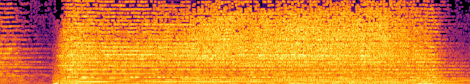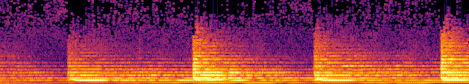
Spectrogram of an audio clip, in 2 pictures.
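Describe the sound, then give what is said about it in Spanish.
Church bells toll loudly, a rich clanging peal with long ringing overtones, followed by three separate strikes that each hum and fade. No voices are heard. “Ay, ya tengo el doble de esas campanas metido en las sienes.”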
